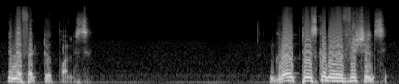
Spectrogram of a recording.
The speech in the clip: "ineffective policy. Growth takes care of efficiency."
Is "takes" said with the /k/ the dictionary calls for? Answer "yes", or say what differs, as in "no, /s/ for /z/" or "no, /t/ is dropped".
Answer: no, /k/ is dropped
